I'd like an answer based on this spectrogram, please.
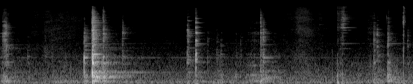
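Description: Steel wheelbarrow parts clinking and knocking together as the leg assembly is fitted onto the steel tray: a few sharp metallic clinks, the loudest about a second in with a short ring after it.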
